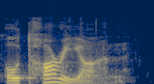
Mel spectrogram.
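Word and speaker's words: otarion (ὠτάριον): The word that is used for ear is pronounced otarion.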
